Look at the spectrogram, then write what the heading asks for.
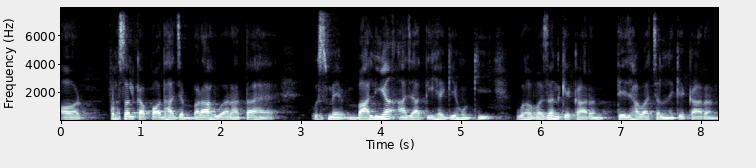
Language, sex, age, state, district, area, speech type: Hindi, male, 45-60, Bihar, Muzaffarpur, urban, spontaneous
